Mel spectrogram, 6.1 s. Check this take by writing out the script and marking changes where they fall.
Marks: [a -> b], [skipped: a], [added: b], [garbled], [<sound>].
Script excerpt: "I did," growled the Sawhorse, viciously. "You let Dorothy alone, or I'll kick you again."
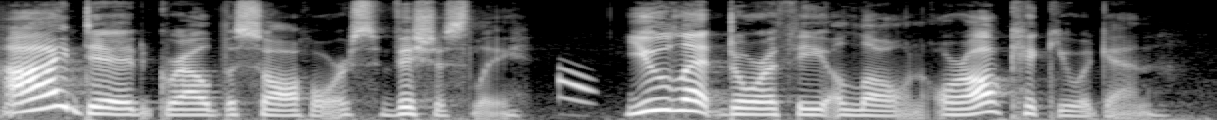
"I did," growled the Sawhorse, viciously. [chirp] "You let Dorothy alone, or I'll kick you again."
